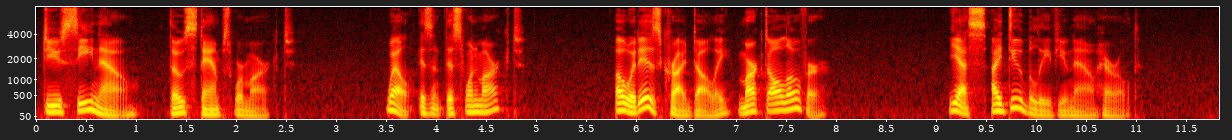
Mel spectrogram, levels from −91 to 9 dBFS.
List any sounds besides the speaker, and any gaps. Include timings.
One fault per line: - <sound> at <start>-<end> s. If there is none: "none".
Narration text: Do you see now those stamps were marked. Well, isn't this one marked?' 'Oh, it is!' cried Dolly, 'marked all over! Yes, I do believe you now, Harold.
none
